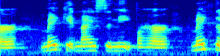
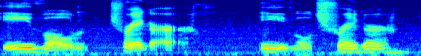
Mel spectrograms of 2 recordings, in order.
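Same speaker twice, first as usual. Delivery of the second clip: put-on low, slow, haggard older woman's voice; 6 semitones lower, 4 dB quieter than usual. Retelling a voice heard in the spirit: imitating a haggard older woman's voice.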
